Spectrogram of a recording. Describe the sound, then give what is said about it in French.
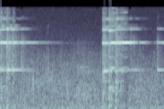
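Bell rung at a gate: two bright metallic rings separated by a pause, the second slightly longer, over a quiet background. “Il sonne au portail. Pas de réponse. Sonne encore une fois. Pas de réponse.”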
